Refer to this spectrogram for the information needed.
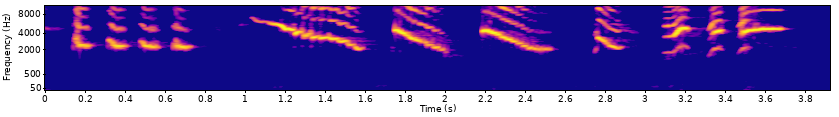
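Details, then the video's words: Asian pied starling singing in the morning: a lively caged-bird song of quick, repeated high chirps followed by loud, clear whistles that slide downward, then sharp upward-flicked notes, with no other sounds. "Pancingan Jalak Suren Gacor Pagi Hari"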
